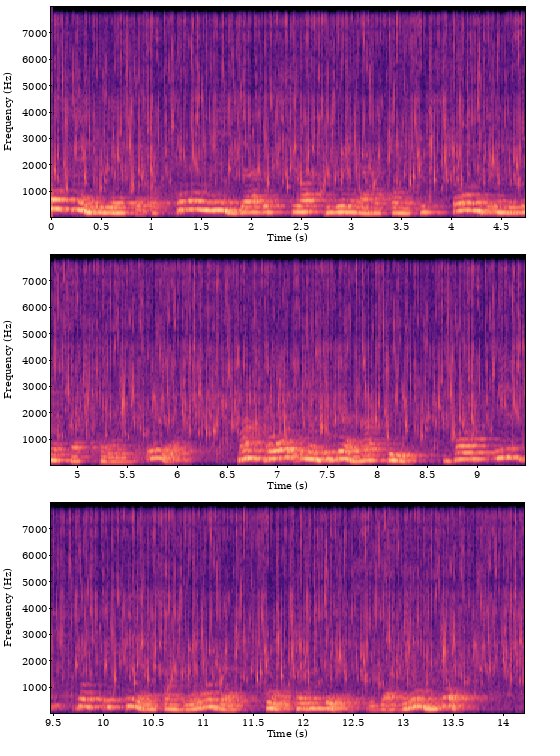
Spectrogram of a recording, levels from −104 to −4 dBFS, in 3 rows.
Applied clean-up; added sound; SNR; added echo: none; Stream; 17 dB; reverberation time 0.7 s.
